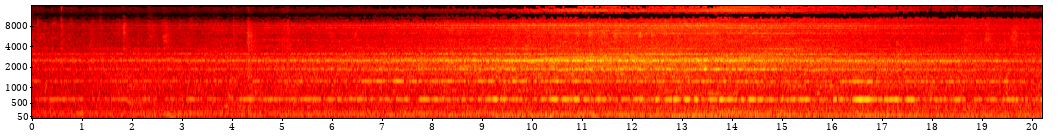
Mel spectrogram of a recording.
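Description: Talgo-built Afrosiyob electric high-speed train pulling in along the platform: a low rumble with a steady whine, growing steadily louder as it draws near.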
